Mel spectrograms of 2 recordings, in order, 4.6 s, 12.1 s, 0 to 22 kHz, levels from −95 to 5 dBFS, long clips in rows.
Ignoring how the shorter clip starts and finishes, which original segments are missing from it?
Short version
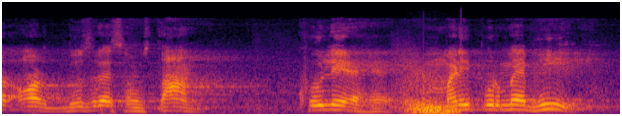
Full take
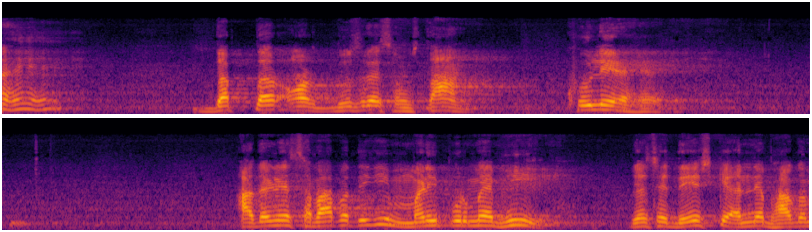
0:05.2-0:09.0

